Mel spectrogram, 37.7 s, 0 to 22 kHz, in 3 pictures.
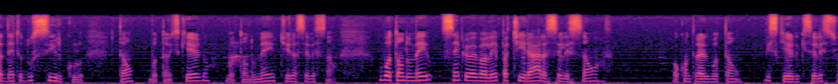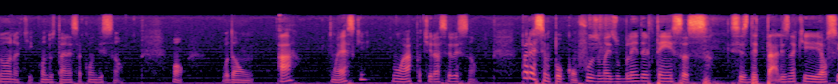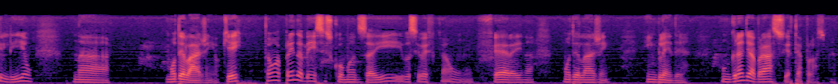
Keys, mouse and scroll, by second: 18.4 a, 31.0 middle click, 33.5 middle click, 33.8 click.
